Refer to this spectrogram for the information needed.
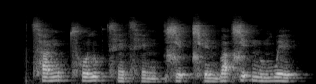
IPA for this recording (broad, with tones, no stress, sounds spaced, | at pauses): t͡sʰ a˧ ŋ o˦ p̚ t͡sʰ o˧ l u˦ k̚ t͡sʰ ẽ˨˩ t͡sʰ ẽ˨˩ ŋ | ɕ e˨ ʔ t͡ɕʰ e˨˩ n b a˦ ʔ ɕ e˦ ʔ n̪ u˧ ŋ w e˥˧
